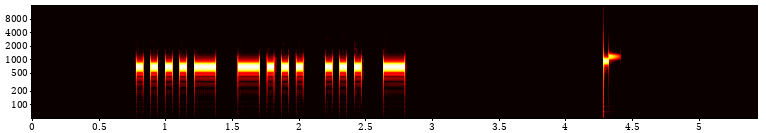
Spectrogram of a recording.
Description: Morse code, heard as a keyed tone, about 22 wpm, 700 Hz. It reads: 4BST
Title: Four Challenging Letter-Number Combinations 22wpm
